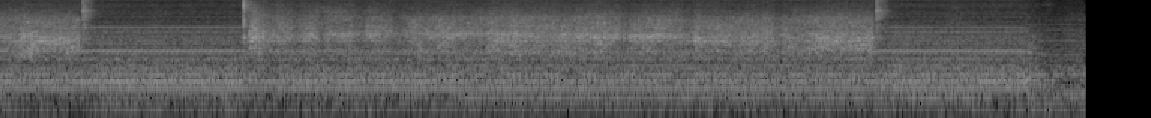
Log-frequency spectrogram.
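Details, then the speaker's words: OMAX waterjet cutter with high-pressure pump running, nozzle cutting after the pierce point: steady loud hissing roar with a low growl underneath, the sound of successful cutting. "you hear that low kind of growling sound that's the sound of successful cutting"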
